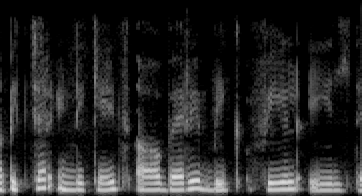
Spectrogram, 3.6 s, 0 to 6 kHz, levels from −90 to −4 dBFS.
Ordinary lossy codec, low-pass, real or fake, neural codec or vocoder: AAC, 32 kbps; 5.4 kHz; fake; vocoder, 44.1 kHz, 80 mel bands, Vocos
